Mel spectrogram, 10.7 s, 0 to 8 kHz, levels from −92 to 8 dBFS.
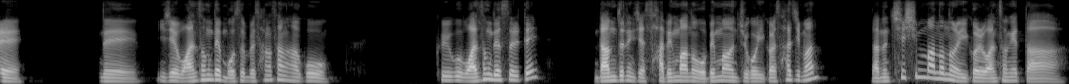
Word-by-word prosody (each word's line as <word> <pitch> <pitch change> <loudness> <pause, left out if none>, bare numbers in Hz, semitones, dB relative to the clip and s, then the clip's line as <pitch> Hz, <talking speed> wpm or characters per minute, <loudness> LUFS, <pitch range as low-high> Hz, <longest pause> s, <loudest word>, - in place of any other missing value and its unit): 네. 115 -5 +2 0.8
네. 115 -4 -2 0.2
이제 135 0 -3
완성된 140 +7 +2
모습을 125 +2 -3
상상하고 135 - -3 1.0
그리고 145 -1 -3
완성됐을 165 +5 +3
때 210 +9 -1 0.6
남들은 145 +3 +5
이제 125 -1 -1
4,000,000 130 +3 +1
원, 125 -3 +1
5,000,000 130 +6 +1
원 135 -2 +1
주고 120 0 -2
이걸 120 +2 -1
사지만 170 - -1 0.5
나는 125 +2 -1
700,000 250 - 0
원으로 175 -8 +2
이걸 120 0 +1
완성했다. 115 -4 -1
130 Hz, 265 characters per minute, -23 LUFS, 120-160 Hz, 1.0 s, 남들은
